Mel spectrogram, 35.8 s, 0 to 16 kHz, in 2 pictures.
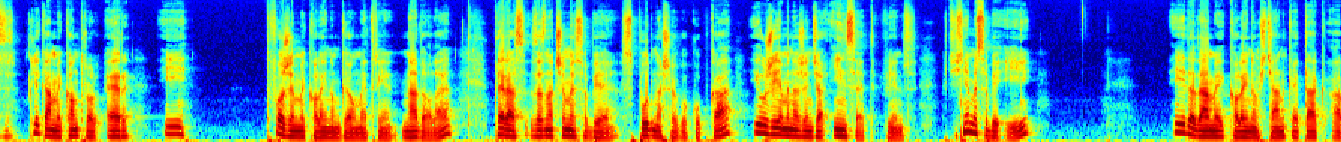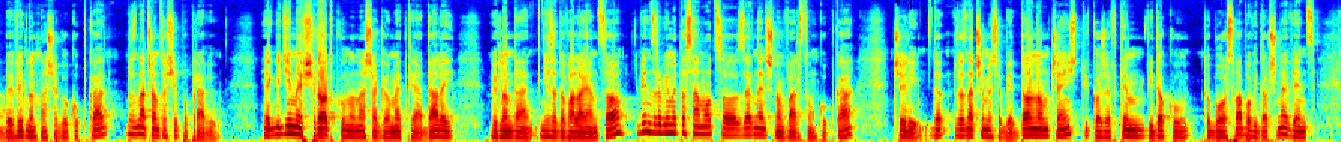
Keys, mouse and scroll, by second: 6.1 middle click, 6.5-7.6 scroll down 11, 7.7-8.4 scroll up 5, 8.4 scroll down 1, 9.6 scroll down 1, 10.2 click, 10.2 3, 10.8 shift+middle click, 17.8 Tab, 18.2 scroll down 1, 18.3 middle click, 21.6-22.4 scroll up 1, 22.5 shift+middle click, 24.5 Tab, 25.6 click, 26.0 click, 26.4 click, 26.9 middle click, 27.7 click, 28.0 click, 28.4 click, 29.0 click, 30.5 alt+click, 33.8 click, 35.3 middle click.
